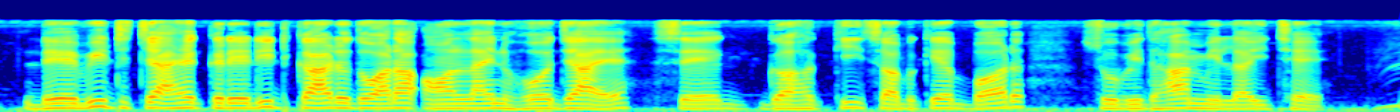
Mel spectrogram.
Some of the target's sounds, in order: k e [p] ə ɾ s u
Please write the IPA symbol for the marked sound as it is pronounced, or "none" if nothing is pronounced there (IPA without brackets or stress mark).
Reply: b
